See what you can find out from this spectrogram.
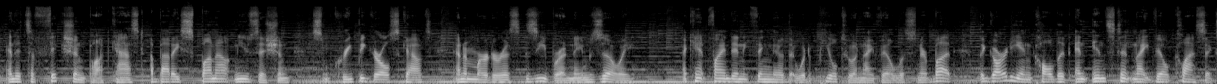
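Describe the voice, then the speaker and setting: A man reading scripted podcast announcements in a casual, chatty way with wry, informal asides. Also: medium pitch. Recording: music bed under the voice.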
